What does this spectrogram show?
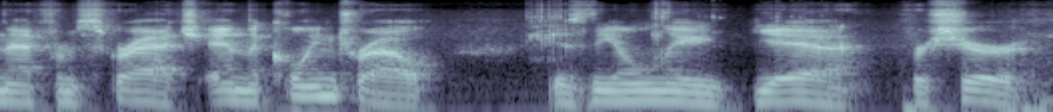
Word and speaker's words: Cointreau: And the Cointreau is the only, for sure. Good stuff. Eric, you fancy that how to pronounce Cointreau, or have I been spelled? No, it's Cointreau.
